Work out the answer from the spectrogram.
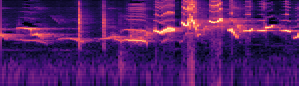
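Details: White-rumped shama, a kept bird, giving a wavering low whistle that rises into a burst of harsh, squeaky notes, then a string of quick, evenly spaced chirps.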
